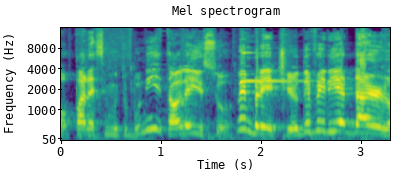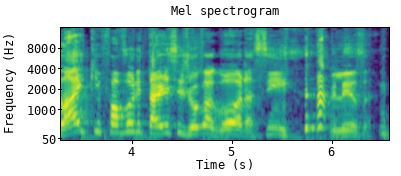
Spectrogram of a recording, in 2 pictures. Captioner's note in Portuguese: risos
